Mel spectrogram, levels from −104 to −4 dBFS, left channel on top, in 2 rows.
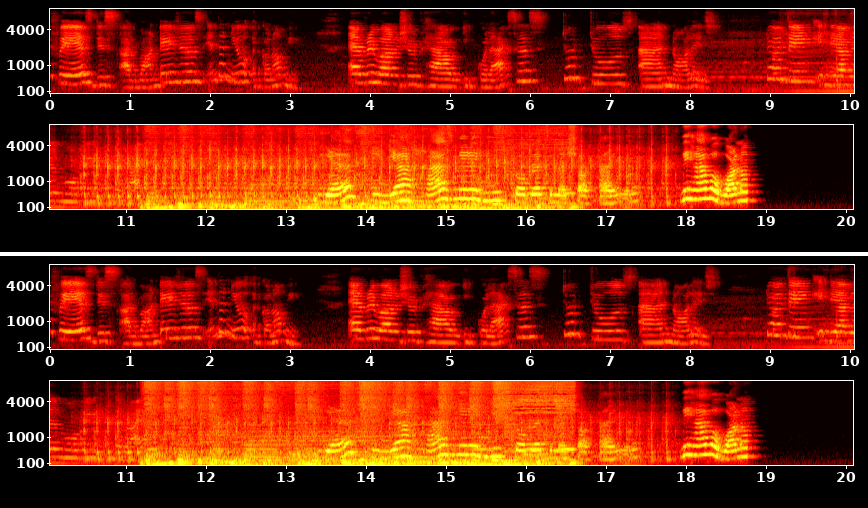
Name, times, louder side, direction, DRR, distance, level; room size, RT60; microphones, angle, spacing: voice 1, 0.0-3.1 3.7-6.1 6.4-8.3 8.9-11.8, equal, 10° left, 6.7 m, -46 dB
sound 1, 9.2-18.0, left 5 dB, 60° left, 0.9 m, -41 dB
sound 2, 11.2-16.6, right 3 dB, 70° right, 0.9 m, -31 dB
voice 2, 13.3-17.4 17.9-18.8, left 4 dB, 40° left, 0.5 m, -27 dB
19.0 x 6.9 x 2.4 m
head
